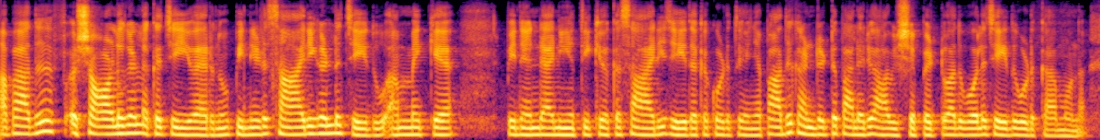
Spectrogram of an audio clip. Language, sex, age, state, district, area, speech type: Malayalam, female, 45-60, Kerala, Ernakulam, rural, spontaneous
